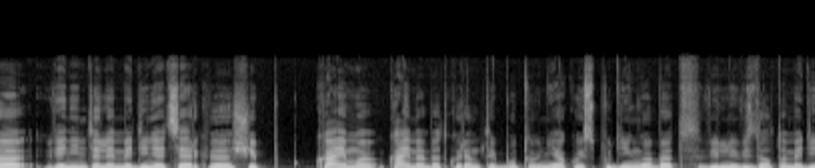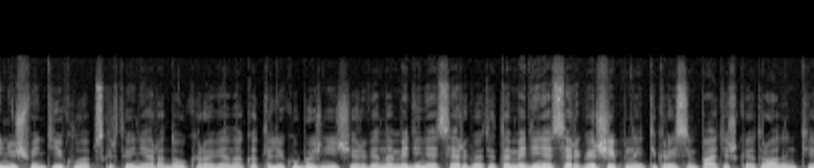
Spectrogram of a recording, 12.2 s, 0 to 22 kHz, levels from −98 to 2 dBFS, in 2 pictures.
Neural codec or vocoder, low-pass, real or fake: none; 14.4 kHz; real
